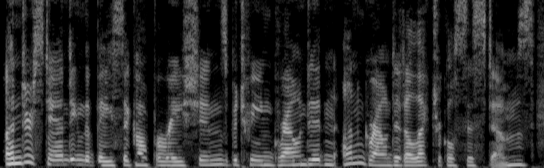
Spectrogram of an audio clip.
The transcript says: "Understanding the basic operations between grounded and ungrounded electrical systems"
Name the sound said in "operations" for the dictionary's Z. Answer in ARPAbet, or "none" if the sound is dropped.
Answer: Z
